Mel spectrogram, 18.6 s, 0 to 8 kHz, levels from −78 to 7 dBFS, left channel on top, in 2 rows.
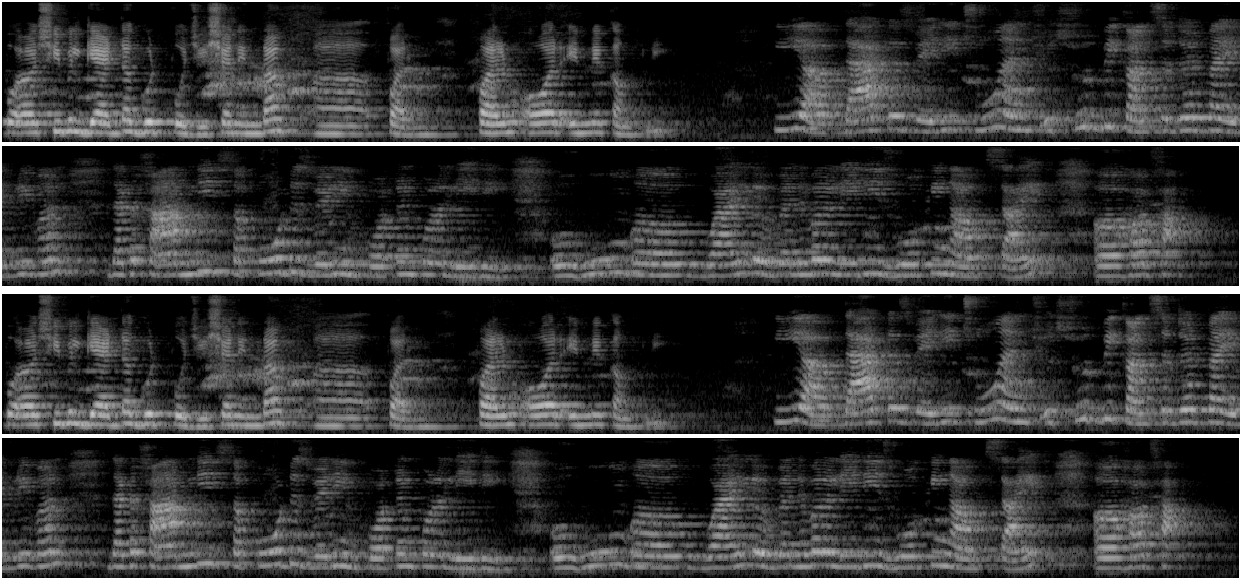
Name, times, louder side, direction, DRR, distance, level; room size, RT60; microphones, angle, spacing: voice 1, 0.0-3.3 3.6-5.0, left 1 dB, 15° left, 0.5 m, -24 dB
voice 2, 5.8-18.0, right 1 dB, 25° right, 1.1 m, -29 dB
25.5 x 10.5 x 3.7 m
head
